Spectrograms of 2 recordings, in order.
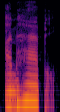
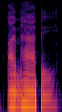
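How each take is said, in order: First: The pitch glides gradually up before falling. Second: The pitch falls without any rise before it. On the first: The speaker seems sarcastic. "Gliding up instead of jumping up" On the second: The speaker seems uninterested, bored or angry. "falling without rising first. Perhaps the student makes the vowel longer, but never jumps up before falling"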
